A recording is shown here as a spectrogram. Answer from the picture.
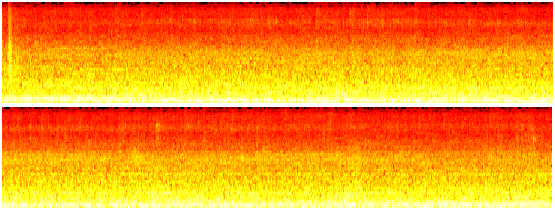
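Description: Steady low mechanical hum, like a motor or fan running, under a constant even hiss.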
